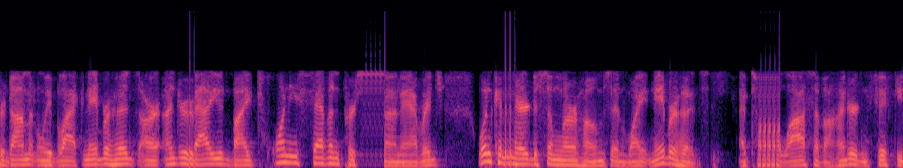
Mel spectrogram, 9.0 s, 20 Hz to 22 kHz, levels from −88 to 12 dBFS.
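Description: Throughout, the speech carries GSM full-rate codec damage: a pulse-excited vocal-tract model at 13 kbps strips everything above 4 kHz, leaving a plainly buzzy, gravelly texture. Repeated buffers cause hard-joined stutters where a roughly 46 ms block, which fits a 2048-sample buffer, replays when new audio arrives late. This happens at 1.90 s after "black neighborhoods are", at 3.67 to 3.85 s before "on average when", at 5.06 to 5.16 s before "to similar homes in", and at 7.62 to 7.80 s.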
